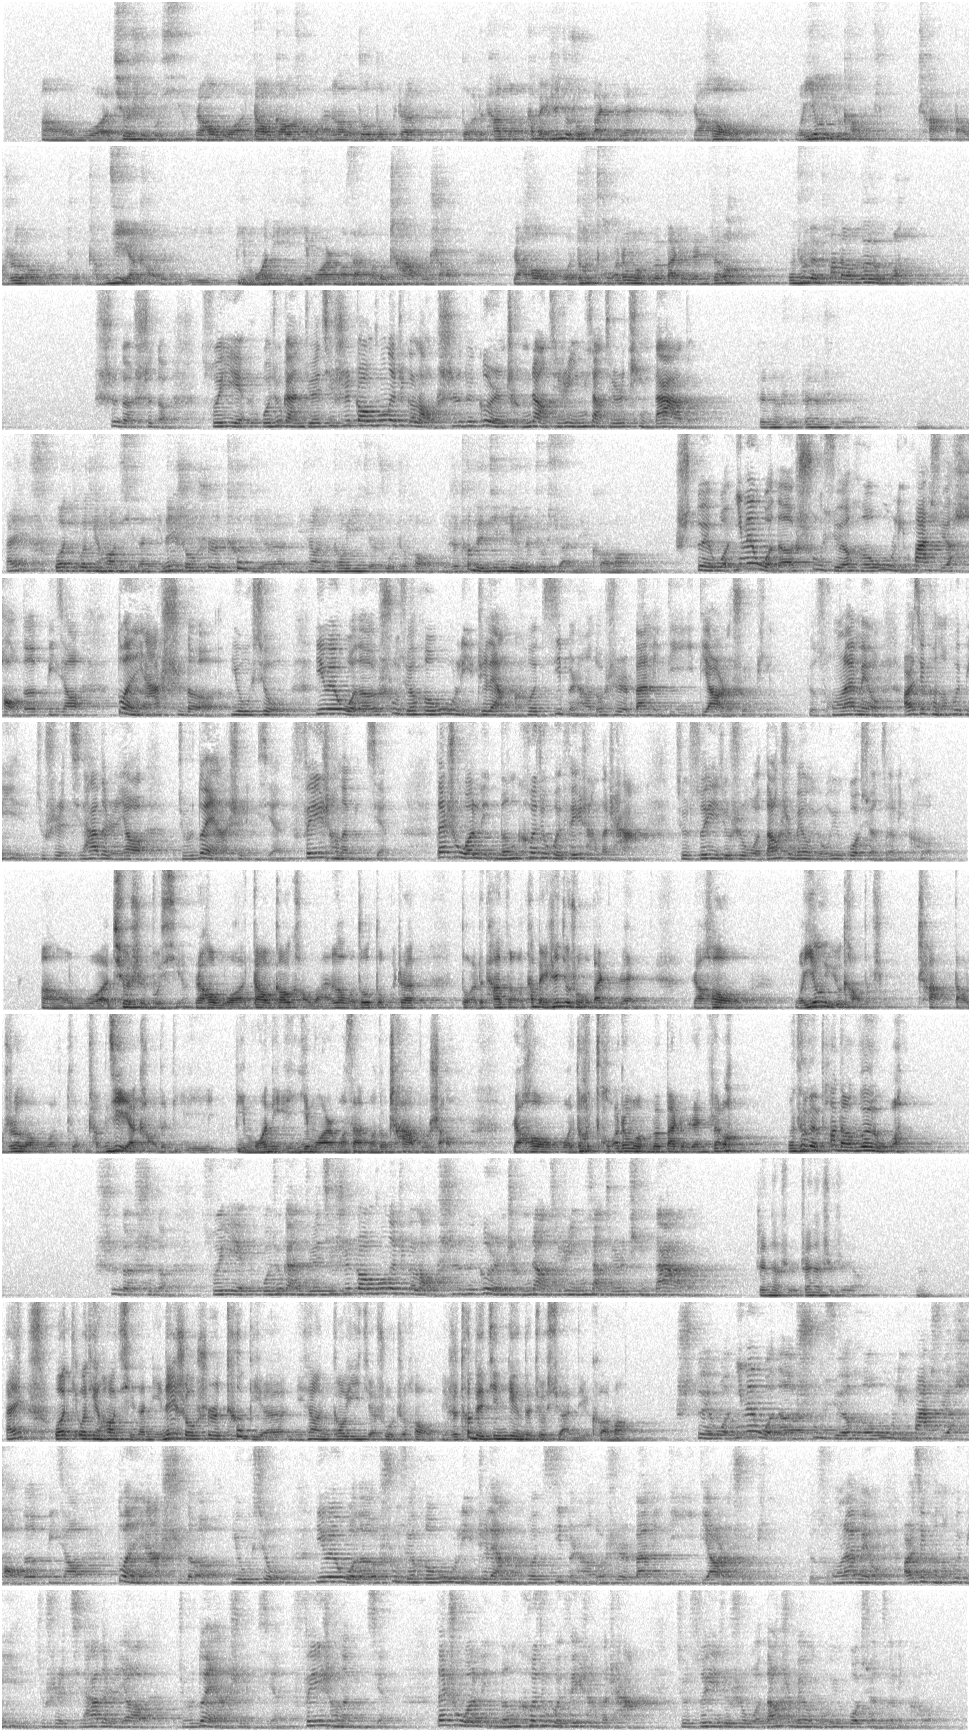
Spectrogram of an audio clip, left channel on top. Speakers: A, on the right; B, on the left.
A: 啊，我确实不行。然后我到高考完了，我都躲着躲着他走。他本身就是我班主任，然后我英语考的差，导致了我总成绩也考的比比模拟一模、二模、三模都差不少。然后我都 <laughs> 躲着我们班主任走，<laughs> 我特别怕他问我。
B: 是的，是的，所以我就感觉其实高中的这个老师对个人成长其实影响其实挺大的。
A: 真的是，真的是这样。嗯，哎，我我挺好奇的，你那时候是特别，你像高一结束之后，你是特别坚定的就选理科吗？
B: 对，我，因为我的数学和物理、化学好的比较断崖式的优秀，因为我的数学和物理这两科基本上都是班里第一、第二的水平，就从来没有，而且可能会比就是其他的人要就是断崖式领先，非常的明显。但是我理文科就会非常的差，就所以就是我当时没有犹豫过选择理科。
